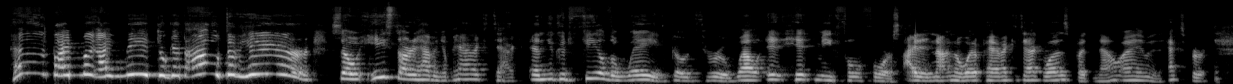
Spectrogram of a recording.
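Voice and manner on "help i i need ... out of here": put-on little Italian accent, very high, drawn-out. Retelling what a man at the back said as he stood up, in an italian accent. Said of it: "in his little Italian accent".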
